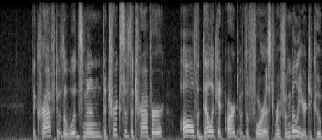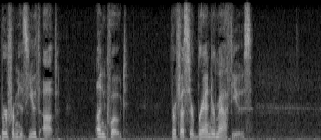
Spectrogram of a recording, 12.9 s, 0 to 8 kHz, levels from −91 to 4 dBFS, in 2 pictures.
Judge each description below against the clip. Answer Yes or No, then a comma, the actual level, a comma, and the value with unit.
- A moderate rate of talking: No, slow, 130 wpm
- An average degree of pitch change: Yes, average, 4.0 semitones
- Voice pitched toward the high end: Yes, high, 220 Hz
